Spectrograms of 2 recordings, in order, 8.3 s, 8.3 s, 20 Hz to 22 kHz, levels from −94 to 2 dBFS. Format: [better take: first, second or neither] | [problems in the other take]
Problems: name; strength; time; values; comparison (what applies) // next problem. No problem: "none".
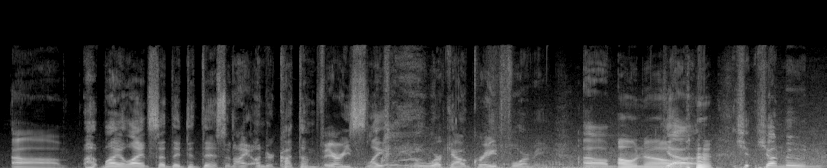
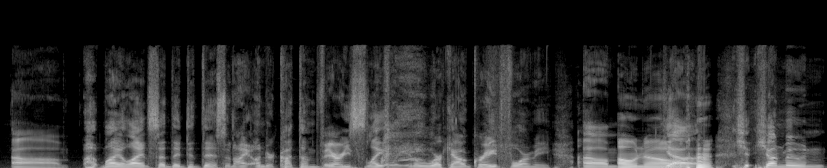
second | train or aircraft noise; noticeable; throughout; 15 dB below the speech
